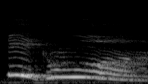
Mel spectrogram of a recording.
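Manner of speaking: slow, loud, high yawn. Shown as a demonstration. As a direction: stretch it into a huge yawn. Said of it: "Let's yawn iguana".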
